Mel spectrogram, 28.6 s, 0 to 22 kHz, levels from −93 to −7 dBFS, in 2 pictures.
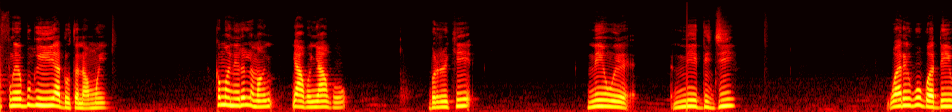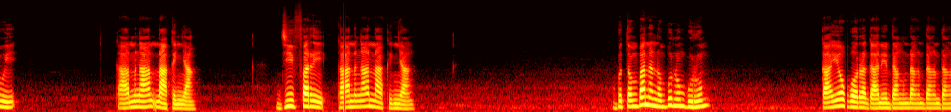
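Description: At 10.29 s the speech drops to silence for 13 ms, then again from 19.43 to 19.45 s, just after "jirarə ka", for 22 ms, and from 26.95 to 26.98 s for 31 ms. These are likely Bluetooth stalls: delayed packets let the headphone buffer empty until resent data arrived. Each is heard as a tiny gap, and each shows as a flat line in the waveform and a clean vertical blank across all frequencies on a spectrogram.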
